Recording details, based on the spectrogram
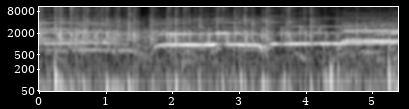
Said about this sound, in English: Our first live show. Can we clap it up, y'all? Can we clap it up?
